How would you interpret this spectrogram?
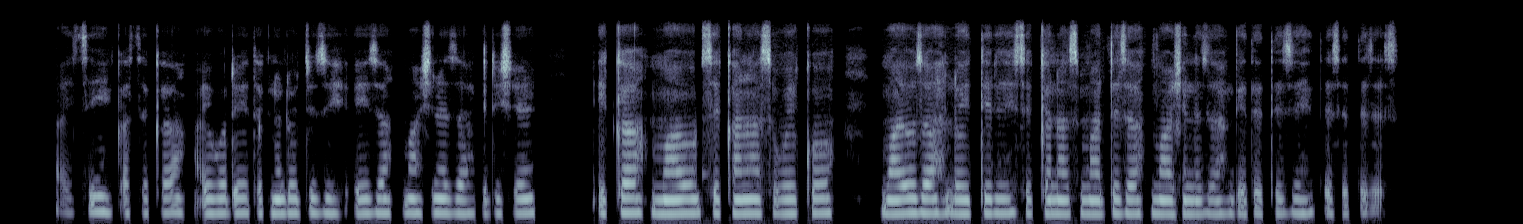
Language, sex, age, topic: Gamo, female, 18-24, government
